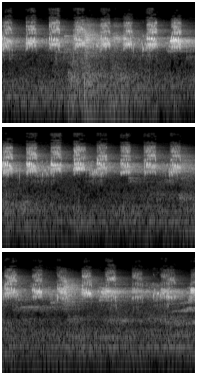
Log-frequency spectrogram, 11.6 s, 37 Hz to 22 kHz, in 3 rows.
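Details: Budgerigar chicks in the nest during breeding, day 38 after the eggs, seven young in the brood: sharp, buzzy chirps repeated steadily about twice a second, each short and rasping.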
